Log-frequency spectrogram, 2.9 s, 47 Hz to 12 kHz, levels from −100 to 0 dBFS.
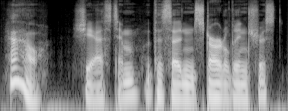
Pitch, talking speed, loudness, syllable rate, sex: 100 Hz, 190 wpm, -18 LUFS, 5.5 syllables/s, male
